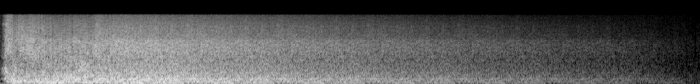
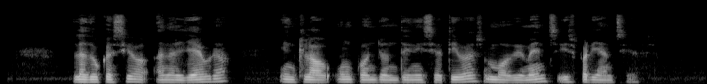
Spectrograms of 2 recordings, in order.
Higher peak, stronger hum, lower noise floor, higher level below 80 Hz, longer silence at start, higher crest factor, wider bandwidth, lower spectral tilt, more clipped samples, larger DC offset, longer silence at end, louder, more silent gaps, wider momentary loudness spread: about the same, 0 dBFS vs -2 dBFS; neither; second, -45 dBFS vs -64 dBFS; first, -22 dBFS vs -60 dBFS; second, 0 s vs 0.75 s; second, 12 dB vs 22 dB; about the same, 11 kHz vs 11 kHz; second, -4 dB/octave vs -6 dB/octave; first, 0.4% vs under 0.1%; neither; first, 1.1 s vs 0.7 s; first, -9 LUFS vs -24 LUFS; neither; first, 22 LU vs 9 LU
